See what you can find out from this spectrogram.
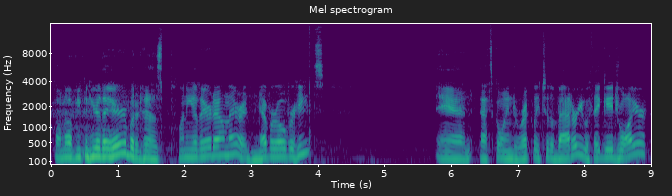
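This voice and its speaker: A man's voice: on the high side, expressive, normal speed, phone-quality sound. A middle-aged American man giving a casual, unscripted walkthrough in a plain-spoken, matter-of-fact way. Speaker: hobbyist presenter.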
